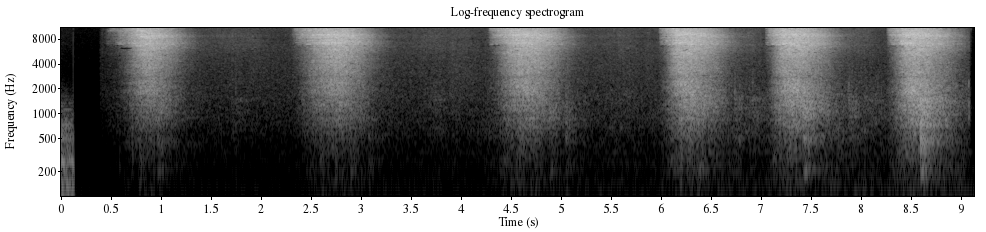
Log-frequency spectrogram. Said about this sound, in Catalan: El cuir de la manxa està foradat. L'instrument és massa vell i la fusta s'ha ressecat amb els anys. Cada vegada que omplo el pulmó, l'aire s'escapa per una esquerda d'un pam i mig abans d'arribar als tubs principals.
